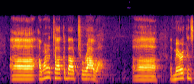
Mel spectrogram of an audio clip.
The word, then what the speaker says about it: Tarawa: to the beach and when I said Tarawa he said Sonny he says it's pronounced Tarawa and the way you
